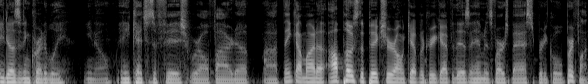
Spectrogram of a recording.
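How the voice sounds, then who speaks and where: A man with a Louisiana accent, medium-pitched, dark and mellow in tone, fairly even in intonation, very fast with hardly any pauses, in a dry, close sound with no echo. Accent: Southern US (Louisiana). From North Louisiana. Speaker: podcast host. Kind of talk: casual chat.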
